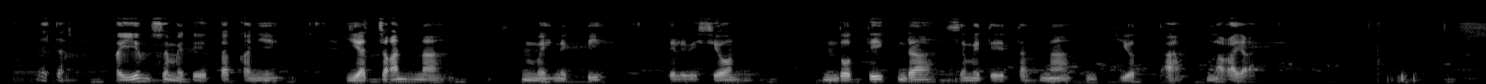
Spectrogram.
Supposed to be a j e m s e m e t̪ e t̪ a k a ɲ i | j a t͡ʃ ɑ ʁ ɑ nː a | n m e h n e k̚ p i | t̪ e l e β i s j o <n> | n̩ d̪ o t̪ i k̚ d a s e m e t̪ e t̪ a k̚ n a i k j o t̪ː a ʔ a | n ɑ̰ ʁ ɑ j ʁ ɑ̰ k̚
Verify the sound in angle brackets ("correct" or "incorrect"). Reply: correct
